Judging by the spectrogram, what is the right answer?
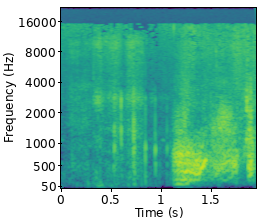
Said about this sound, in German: Nasse Schuhe aus.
